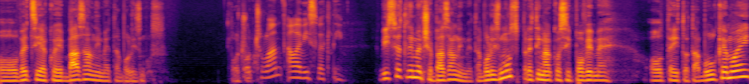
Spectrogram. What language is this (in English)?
Slovak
